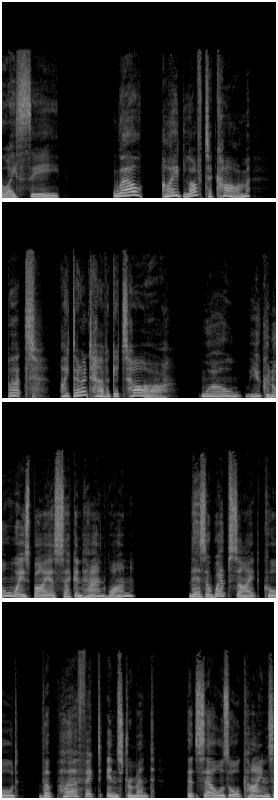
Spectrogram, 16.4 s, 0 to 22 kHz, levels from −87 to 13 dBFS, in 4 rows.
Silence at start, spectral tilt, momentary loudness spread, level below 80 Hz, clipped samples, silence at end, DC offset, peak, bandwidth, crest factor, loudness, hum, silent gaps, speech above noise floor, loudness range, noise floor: 0 s; -3.5 dB/octave; 8 LU; -76 dBFS; under 0.1%; 0 s; under 0.1%; -12 dBFS; 17 kHz; 18 dB; -29 LUFS; none; 1.61-1.65 s, 2.18-2.31 s, 4.08-4.15 s, 10.40-11.01 s, 14.89-15.11 s; over 62 dB; 1 LU; under -90 dBFS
